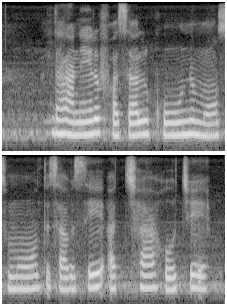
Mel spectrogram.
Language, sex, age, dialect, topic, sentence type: Magahi, female, 25-30, Northeastern/Surjapuri, agriculture, question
